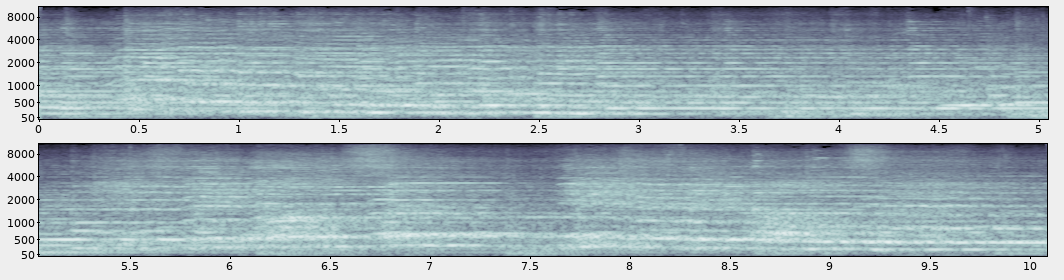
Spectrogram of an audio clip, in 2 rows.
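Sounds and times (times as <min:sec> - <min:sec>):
mixed choir singing: 0:00.4 - 0:02.3, 0:05.1 - 0:10.0.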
